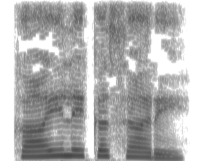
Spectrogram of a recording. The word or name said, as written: ಕಾಯಿಲೆಕಸಾರೆ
